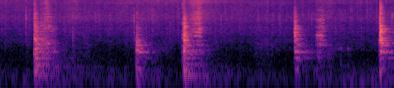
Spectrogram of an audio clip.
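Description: Chicken tortellini pasta sizzles on a Blackstone griddle while a spatula stirs and scrapes it, giving five or six sharp scraping strokes at irregular intervals over a soft, steady frying hiss.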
